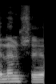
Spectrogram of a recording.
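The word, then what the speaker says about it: Nmecha: Is it Nemcha? – Yeah, Nemcha, yeah. – Okay, yeah, he did score a good goal.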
